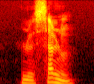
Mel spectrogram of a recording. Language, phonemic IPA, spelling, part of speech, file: French, /sa.lɔ̃/, salon, noun, Fr-salon.ogg
- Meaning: 1. living room 2. salon 3. show (exhibition of items), exhibition (large-scale public showing of objects or products)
